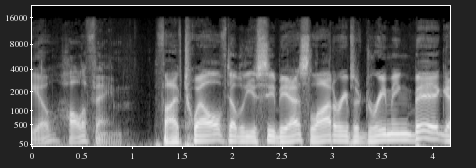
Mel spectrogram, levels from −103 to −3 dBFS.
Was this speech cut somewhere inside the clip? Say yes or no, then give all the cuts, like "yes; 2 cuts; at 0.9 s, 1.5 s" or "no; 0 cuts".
yes; 2 cuts; at 1.9 s, 3.2 s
